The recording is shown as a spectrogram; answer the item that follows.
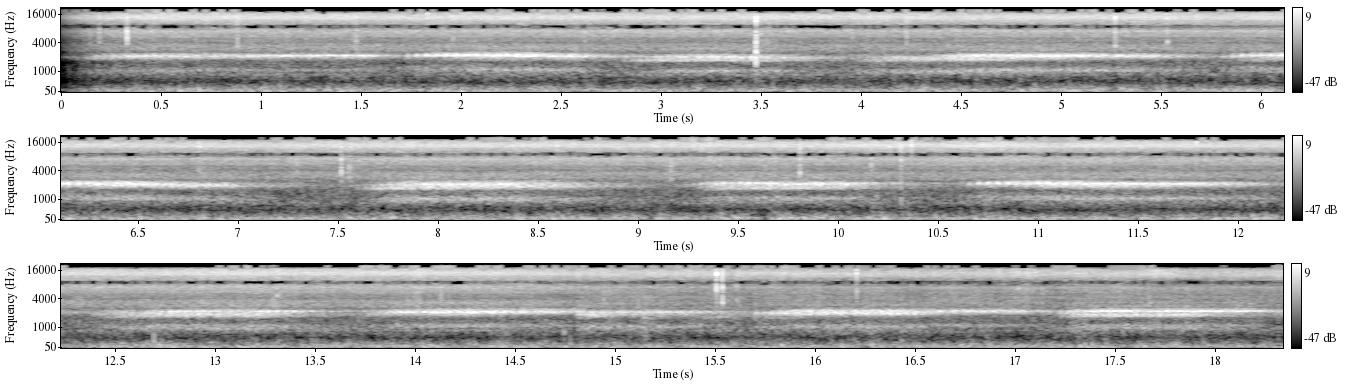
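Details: On a summer evening in the forest around Ricketts Glen, loud tree frogs call all around, giving steady, nasal, bleating calls about a second long, over a crackling campfire.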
